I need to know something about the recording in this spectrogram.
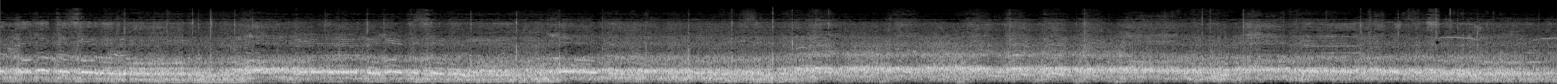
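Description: A huge crowd of men chants loudly in unison, echoing around a vast stadium.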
